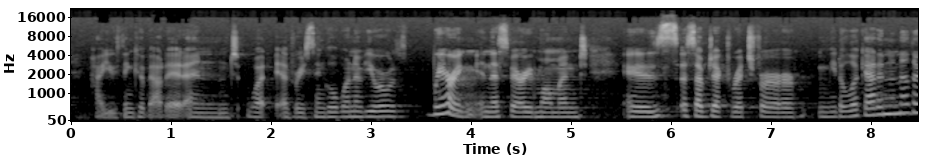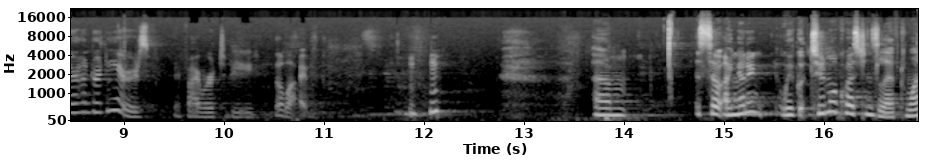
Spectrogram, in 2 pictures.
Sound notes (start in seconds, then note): 11.5 audience and chuckle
